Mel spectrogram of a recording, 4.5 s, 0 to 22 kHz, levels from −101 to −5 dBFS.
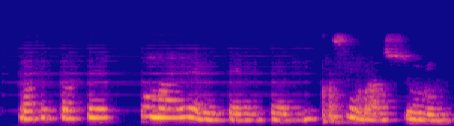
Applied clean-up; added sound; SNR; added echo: neural mask model DeepFilterNet 3.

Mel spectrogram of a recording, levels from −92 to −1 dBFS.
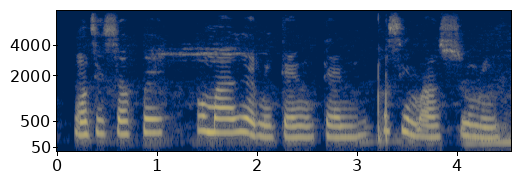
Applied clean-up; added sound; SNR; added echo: none; none; none; none.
